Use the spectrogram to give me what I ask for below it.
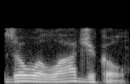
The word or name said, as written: zoological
